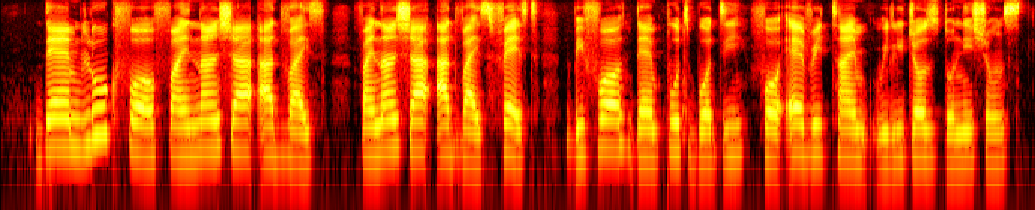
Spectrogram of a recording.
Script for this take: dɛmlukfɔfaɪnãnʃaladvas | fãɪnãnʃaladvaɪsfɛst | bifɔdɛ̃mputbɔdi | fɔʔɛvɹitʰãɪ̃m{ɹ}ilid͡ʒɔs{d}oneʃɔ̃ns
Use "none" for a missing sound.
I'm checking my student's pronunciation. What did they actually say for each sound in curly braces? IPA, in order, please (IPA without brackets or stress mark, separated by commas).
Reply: ɹ, d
